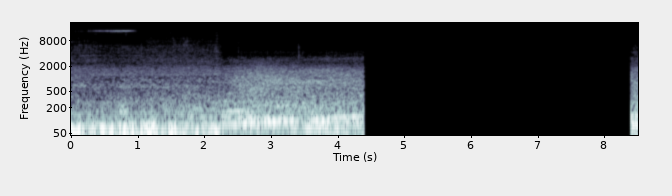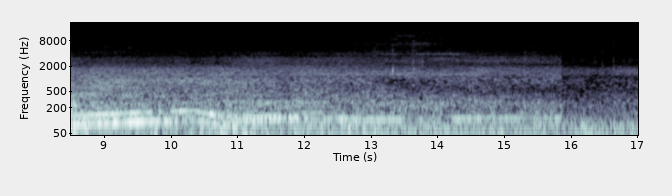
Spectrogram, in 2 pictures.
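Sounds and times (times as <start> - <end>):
steady traffic noise: 0.0 - 4.4, 8.4 - 17.0.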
